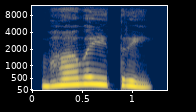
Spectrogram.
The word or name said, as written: ಭಾವಯಿತ್ರೀ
